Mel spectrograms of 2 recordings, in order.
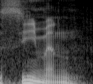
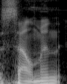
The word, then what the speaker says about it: salmon: You said, the L is silent, not Simon, silent. And so instead of a salmon, it is now seaman.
